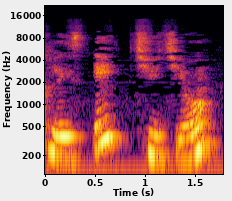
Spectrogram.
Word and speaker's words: les étudiants: Voici la 6e vidéo pour les étudiants, for the students, qui, who, étudient, who are studying, le français pour les débutants. Alors, tous ensemble. Voici la 6e vidéo pour les étudiants qui étudient le français pour les débutants.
